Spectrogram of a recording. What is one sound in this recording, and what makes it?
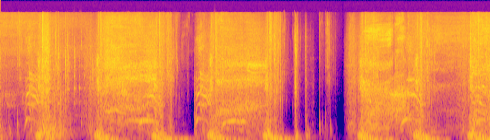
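Blows thud against a snarling zombie.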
